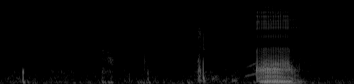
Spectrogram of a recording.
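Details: Sleeping pug snoring: faint clicks and breaths, then one loud, low, buzzy drawn-out snore.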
